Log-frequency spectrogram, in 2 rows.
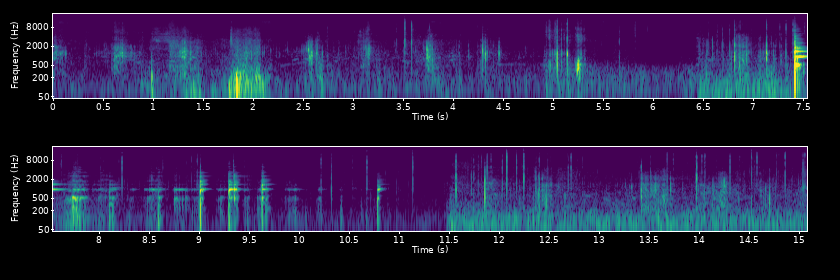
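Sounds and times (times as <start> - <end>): hard objects clinking together: 7.2 - 10.9.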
